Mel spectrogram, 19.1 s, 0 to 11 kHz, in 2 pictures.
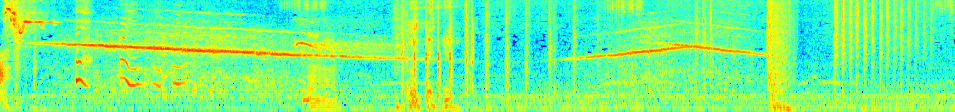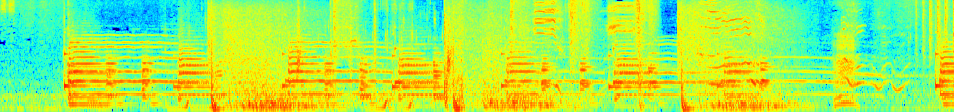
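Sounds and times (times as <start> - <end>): sliding cartoon whistle: 0.0 - 4.0.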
